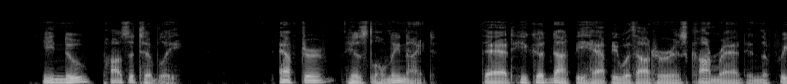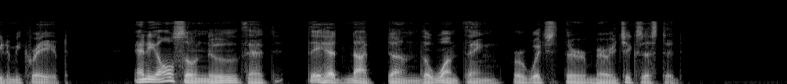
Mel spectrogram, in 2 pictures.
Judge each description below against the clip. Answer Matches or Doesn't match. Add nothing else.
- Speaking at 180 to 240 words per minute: Doesn't match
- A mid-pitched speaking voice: Doesn't match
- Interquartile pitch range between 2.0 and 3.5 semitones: Doesn't match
